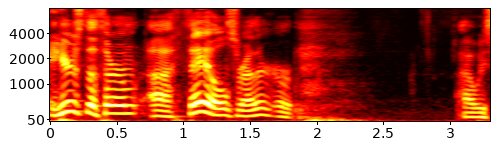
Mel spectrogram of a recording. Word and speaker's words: Thales: All right, here's the therm uh thales rather or I always say this name wrong. Talos is pronounced Talos.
